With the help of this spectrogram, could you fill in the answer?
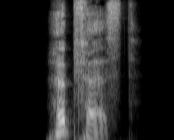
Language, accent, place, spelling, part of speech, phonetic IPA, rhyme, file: German, Germany, Berlin, hüpfest, verb, [ˈhʏp͡fəst], -ʏp͡fəst, De-hüpfest.ogg
- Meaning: second-person singular subjunctive I of hüpfen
